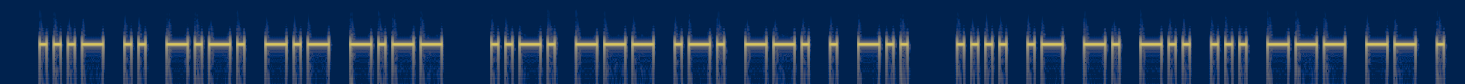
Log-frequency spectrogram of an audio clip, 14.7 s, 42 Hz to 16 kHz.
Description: Morse code, heard as a keyed tone, about 17 wpm, 700 Hz. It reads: VICKY FORGED HANDSOME
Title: Pangram Challenge v2 - 17wpm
